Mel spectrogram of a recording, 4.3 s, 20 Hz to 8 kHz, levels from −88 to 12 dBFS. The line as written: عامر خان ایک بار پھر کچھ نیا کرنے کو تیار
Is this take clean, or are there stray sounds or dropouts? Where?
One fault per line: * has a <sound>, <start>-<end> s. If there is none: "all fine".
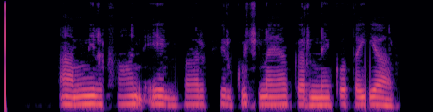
* has a dropout, 3.6-3.7 s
